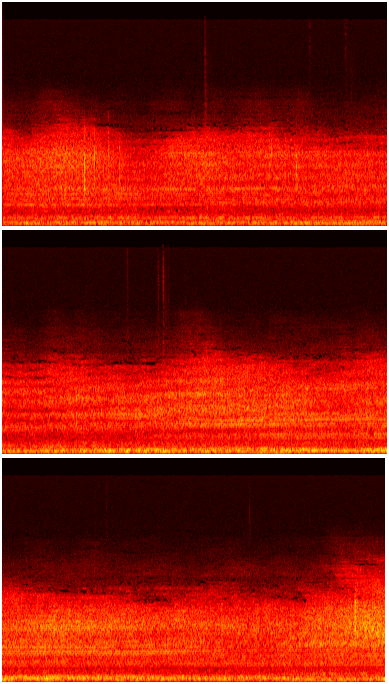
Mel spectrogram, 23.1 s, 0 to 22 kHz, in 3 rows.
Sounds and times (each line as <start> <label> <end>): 0.0 jet passes high above 23.0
